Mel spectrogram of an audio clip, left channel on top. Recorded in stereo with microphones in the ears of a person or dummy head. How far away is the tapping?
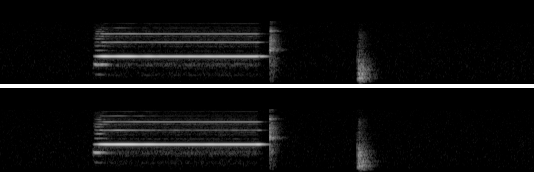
About 1.4 m.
